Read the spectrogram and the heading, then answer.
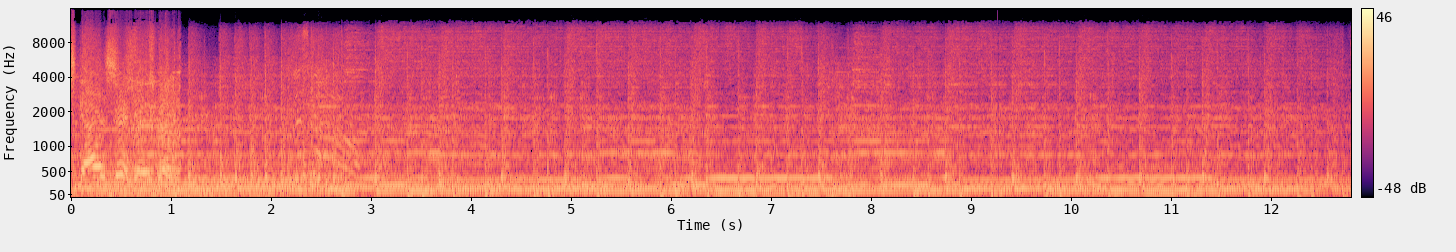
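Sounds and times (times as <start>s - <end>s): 
live band playing a loud dense set: 0.0s - 12.7s
speech: 0.1s - 1.3s.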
